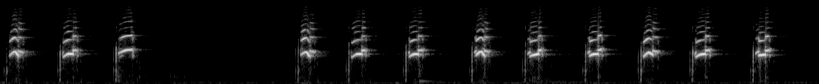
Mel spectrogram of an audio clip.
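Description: A toucan gives short, harsh, croaking notes, three in a quick group, then a pause and a steady run of about eight more, roughly two per second.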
